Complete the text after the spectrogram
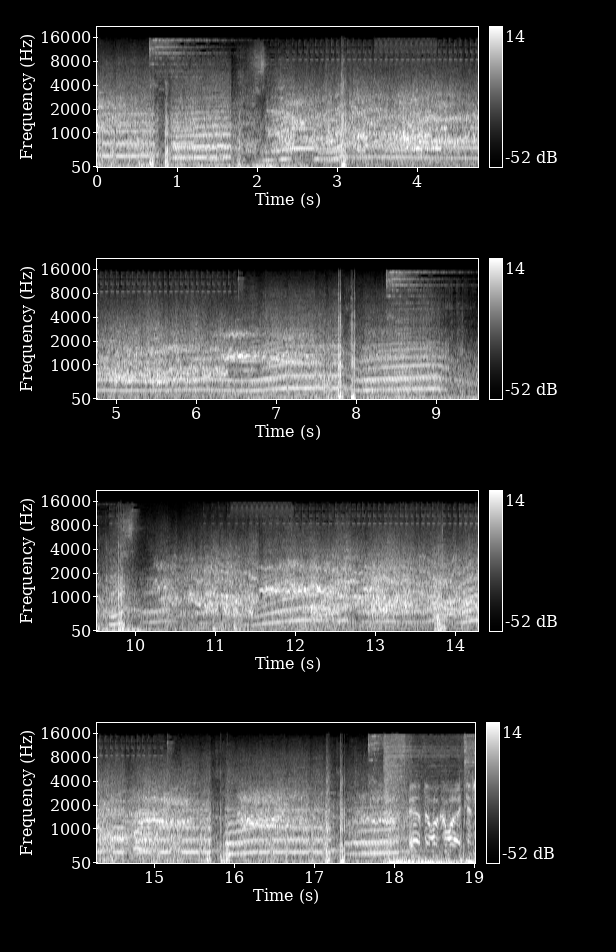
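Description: A car engine revs and whines, rising and falling as gears change.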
